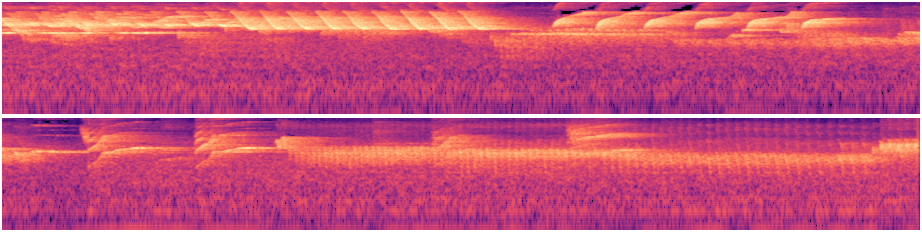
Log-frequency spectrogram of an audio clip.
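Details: Belgian canary singing to warm up males and bring hens into breeding condition, opening with a fast, even series of bright notes, then rising and falling rolled phrases and a long buzzy sustained trill.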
